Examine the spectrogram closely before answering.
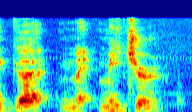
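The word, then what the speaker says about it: Guttmacher: all nationalities of people it says in the gut meure the gut meure um website is g u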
